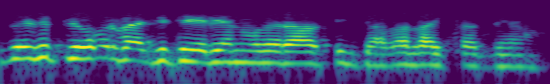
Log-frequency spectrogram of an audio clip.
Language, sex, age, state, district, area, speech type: Punjabi, female, 60+, Punjab, Fazilka, rural, conversation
